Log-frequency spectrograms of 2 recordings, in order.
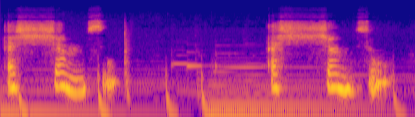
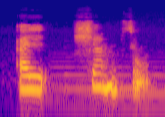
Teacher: Kita idghamkan. Kita masukkan bunyi huruf Shin.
